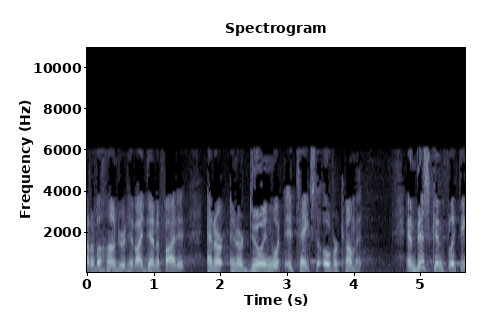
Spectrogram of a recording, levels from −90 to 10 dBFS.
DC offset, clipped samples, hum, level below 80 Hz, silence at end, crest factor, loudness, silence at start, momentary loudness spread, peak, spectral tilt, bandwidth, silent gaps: under 0.1%; under 0.1%; none; -68 dBFS; 0 s; 18 dB; -27 LUFS; 0 s; 5 LU; -10 dBFS; -5 dB/octave; 6.4 kHz; none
